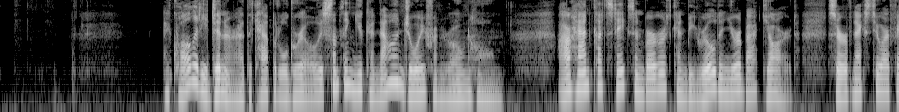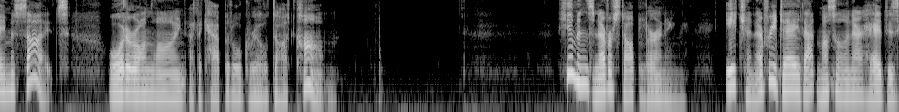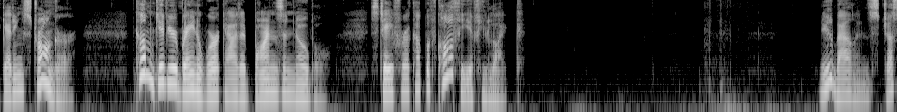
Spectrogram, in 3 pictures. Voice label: Commercial Demo

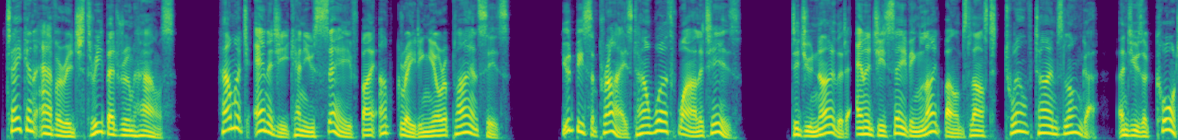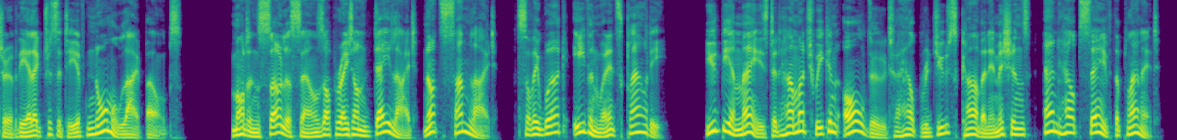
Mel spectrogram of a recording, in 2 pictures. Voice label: International English

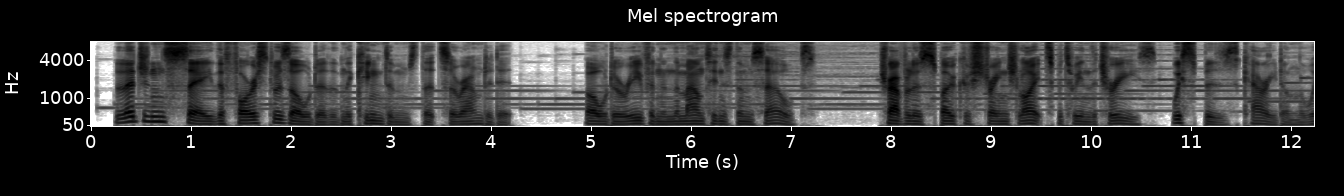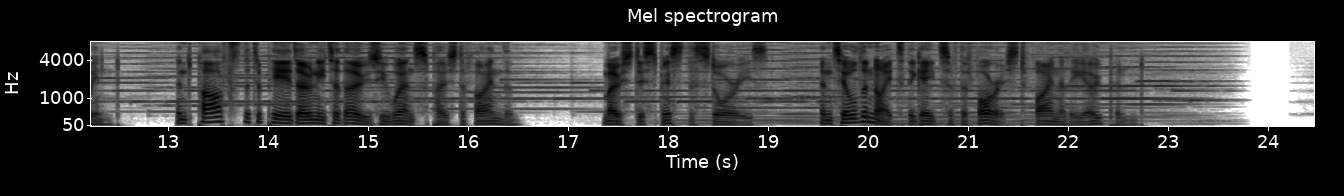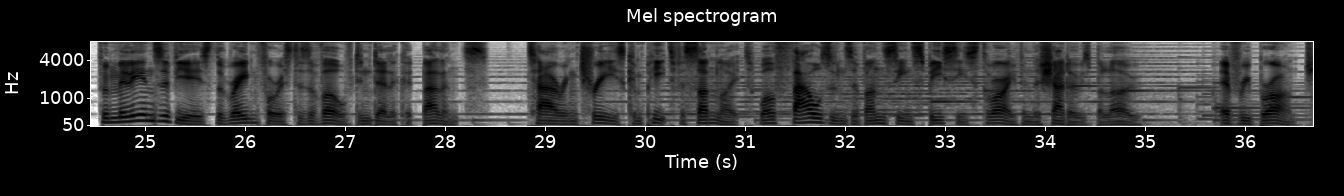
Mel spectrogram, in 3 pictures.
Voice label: Narration

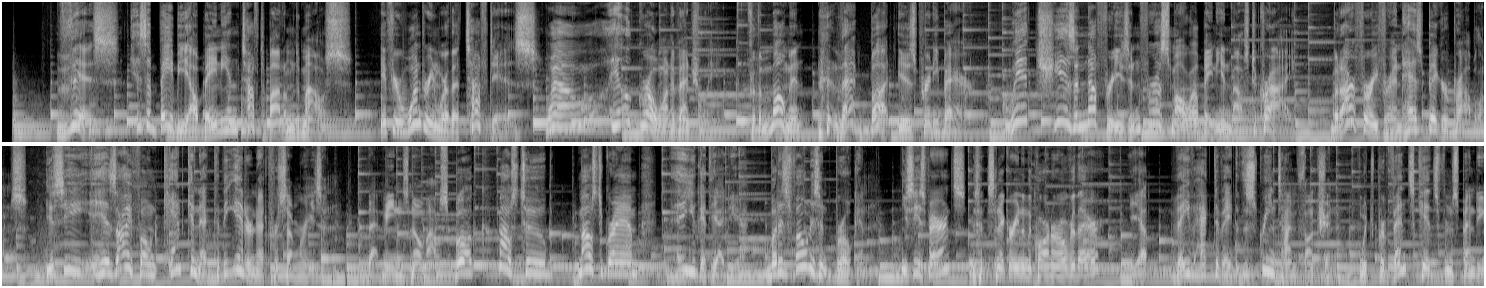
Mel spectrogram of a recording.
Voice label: Explainer

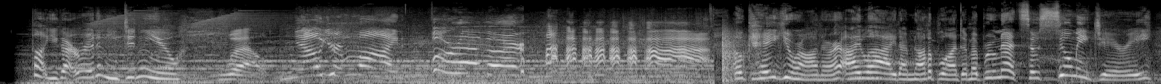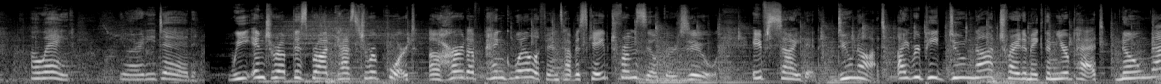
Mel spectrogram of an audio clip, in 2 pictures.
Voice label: animation

